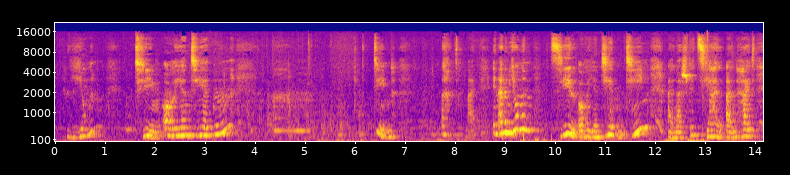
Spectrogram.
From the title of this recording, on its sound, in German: Live-Hörspiel bei der Hörspiel-Arena 2012 in Köln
